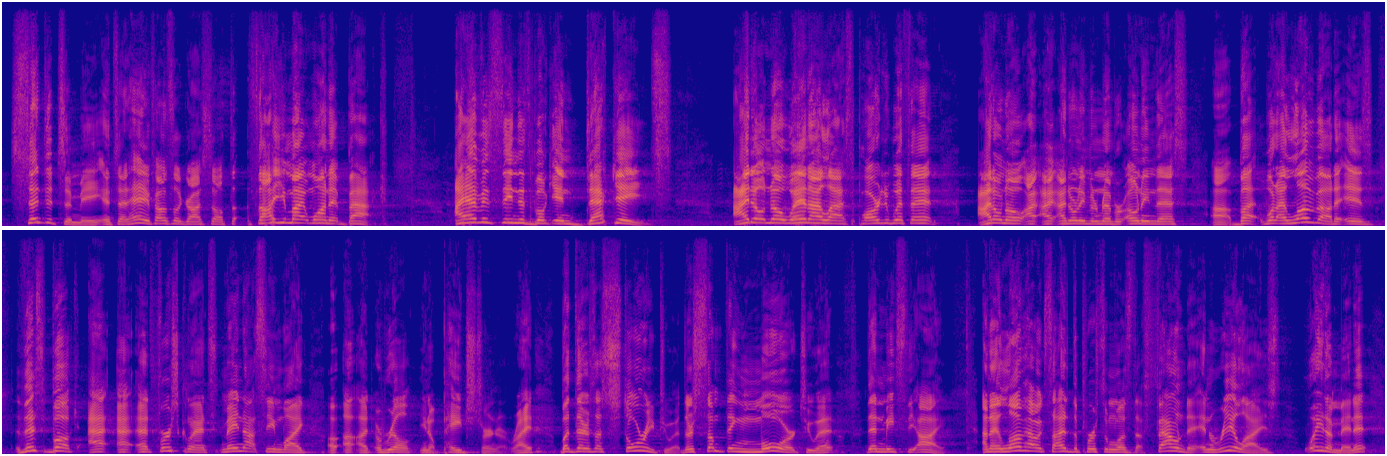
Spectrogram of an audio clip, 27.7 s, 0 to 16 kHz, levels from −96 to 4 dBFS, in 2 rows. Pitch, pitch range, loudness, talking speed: 195 Hz, 170-230 Hz, -34 LUFS, 220 wpm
